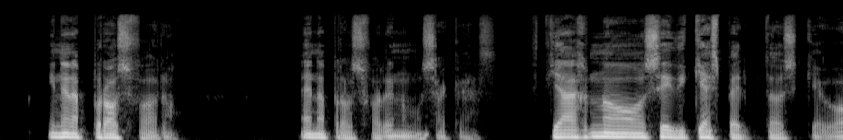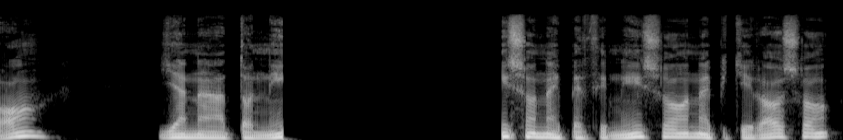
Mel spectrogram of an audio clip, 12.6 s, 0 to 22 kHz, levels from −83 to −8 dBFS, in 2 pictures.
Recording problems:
audio cutting out; at 8.5 s for 1.5 s

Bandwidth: 14 kHz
